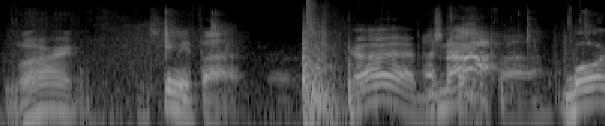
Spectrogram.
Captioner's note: exclaiming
